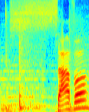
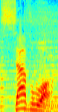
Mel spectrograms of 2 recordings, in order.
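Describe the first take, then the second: First: The name is said with a non-French pronunciation. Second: The name is said with a French pronunciation. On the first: The speaker calls it wrong. "It's pronounced Sava?" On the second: The speaker calls it right. "the French way"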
